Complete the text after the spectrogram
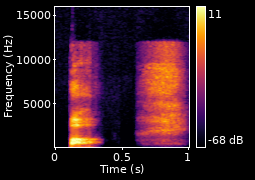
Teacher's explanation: দুইটা ঠোঁট একসাথে করে আপনি বলছেন প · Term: ওষ্ঠবর্ণ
